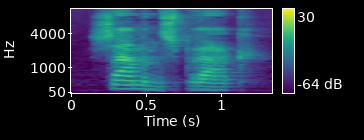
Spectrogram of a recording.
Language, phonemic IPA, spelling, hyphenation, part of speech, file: Dutch, /ˈsaː.mə(n)ˌspraːk/, samenspraak, samen‧spraak, noun, Nl-samenspraak.ogg
- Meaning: 1. consultation 2. discussion, dialogue, conversation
